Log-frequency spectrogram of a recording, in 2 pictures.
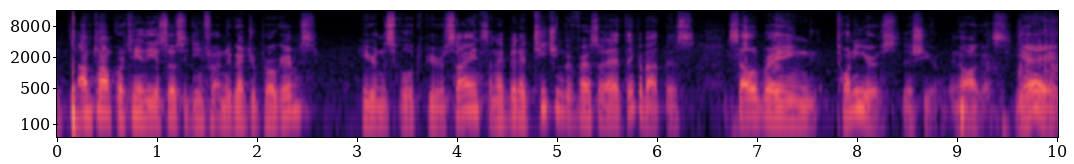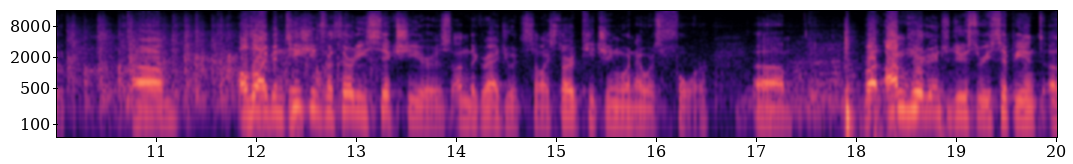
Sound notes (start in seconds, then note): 9.5 audience applauding; 17.0 audience laughs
